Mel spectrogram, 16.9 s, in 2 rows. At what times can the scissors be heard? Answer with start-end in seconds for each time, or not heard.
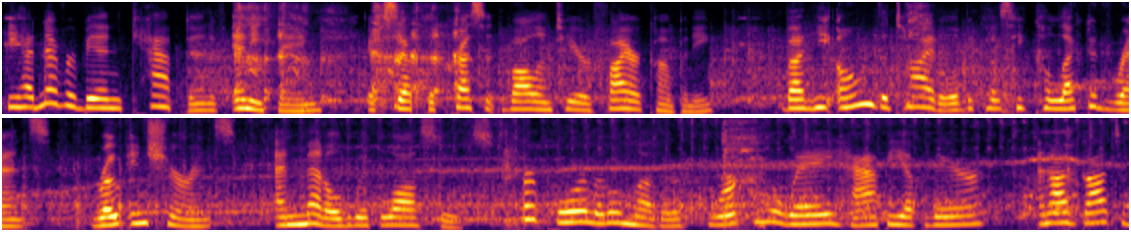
not heard.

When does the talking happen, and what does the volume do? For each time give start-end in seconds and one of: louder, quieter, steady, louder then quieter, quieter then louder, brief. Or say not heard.
0.0-16.8 steady.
